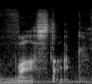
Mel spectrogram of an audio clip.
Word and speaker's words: Vostok: Russian spelling with a beat but it is pronounced with Vostok and then you can see you know everything's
